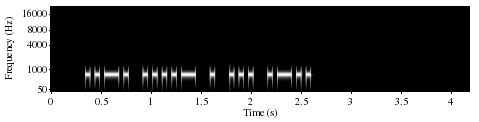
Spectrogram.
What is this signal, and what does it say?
Morse code, heard as a keyed tone, about 25 wpm, 700 Hz. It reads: F4ESL
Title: DXCC-100 Call Signs - 5 Characters - 25wpm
